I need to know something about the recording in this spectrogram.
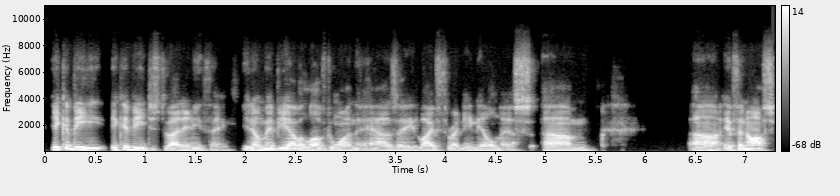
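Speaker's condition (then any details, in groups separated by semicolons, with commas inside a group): No condition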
